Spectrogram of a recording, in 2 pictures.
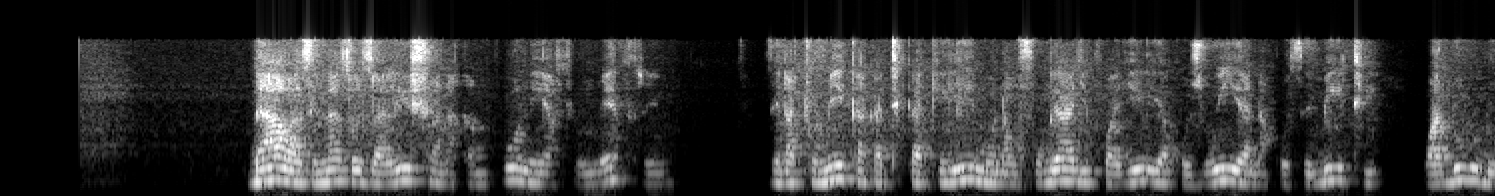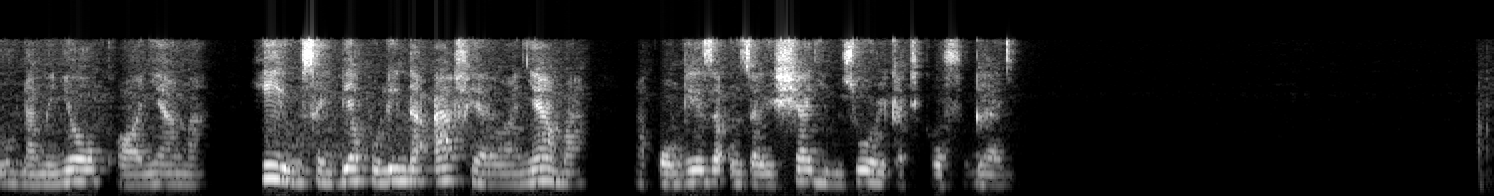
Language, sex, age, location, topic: Swahili, female, 18-24, Dar es Salaam, agriculture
